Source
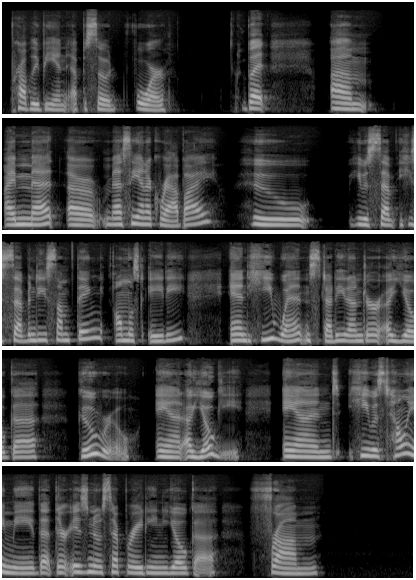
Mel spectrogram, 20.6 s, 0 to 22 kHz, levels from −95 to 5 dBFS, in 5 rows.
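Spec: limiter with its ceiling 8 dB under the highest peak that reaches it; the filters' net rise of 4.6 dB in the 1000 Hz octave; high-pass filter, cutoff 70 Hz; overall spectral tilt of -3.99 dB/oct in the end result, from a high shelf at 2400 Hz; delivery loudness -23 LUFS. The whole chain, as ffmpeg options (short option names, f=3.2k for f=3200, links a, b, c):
-af "highpass=70,equalizer=f=1k:t=o:g=7,highshelf=f=2.4k:g=-5.5,volume=8.5dB,alimiter=limit=-11dB:level=0:latency=1"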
